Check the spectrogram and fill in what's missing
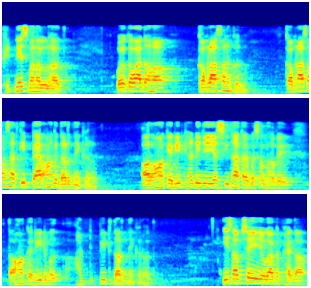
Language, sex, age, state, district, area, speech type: Maithili, male, 18-30, Bihar, Saharsa, rural, spontaneous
